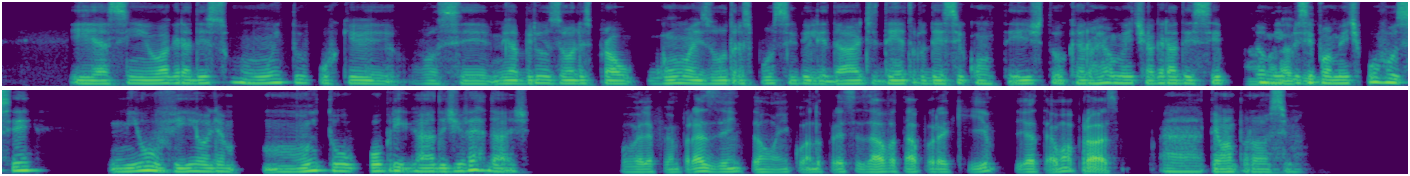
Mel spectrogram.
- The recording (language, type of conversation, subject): Portuguese, advice, Como posso encontrar propósito ao ajudar minha comunidade por meio do voluntariado?
- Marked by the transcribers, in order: none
